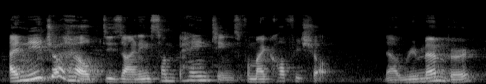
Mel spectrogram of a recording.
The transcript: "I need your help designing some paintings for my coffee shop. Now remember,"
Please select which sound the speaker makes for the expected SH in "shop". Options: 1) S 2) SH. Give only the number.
2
